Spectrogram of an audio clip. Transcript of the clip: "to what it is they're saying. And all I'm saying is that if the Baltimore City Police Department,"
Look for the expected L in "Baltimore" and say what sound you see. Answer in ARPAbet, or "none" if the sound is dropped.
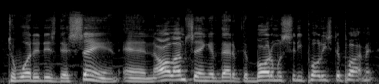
none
